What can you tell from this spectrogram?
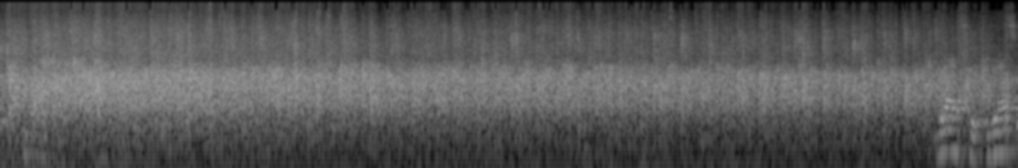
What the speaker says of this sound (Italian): io direi un applauso a questi compositori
